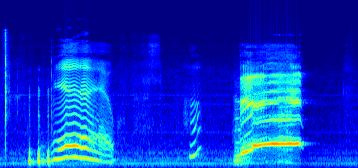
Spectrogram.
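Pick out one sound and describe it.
A young child makes playful mooing sounds up close.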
